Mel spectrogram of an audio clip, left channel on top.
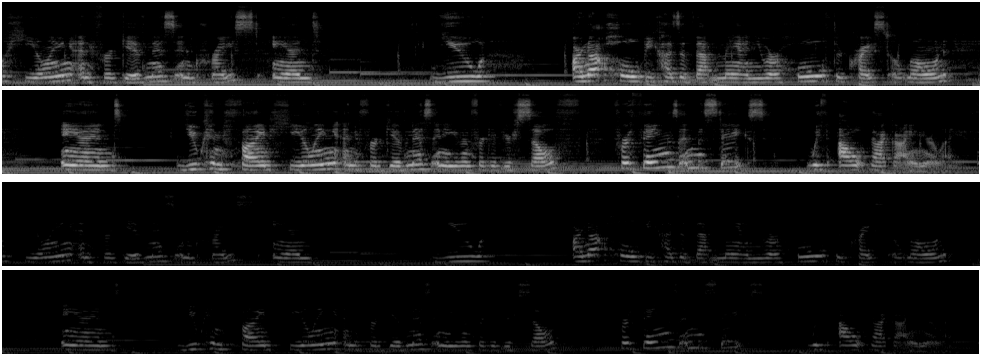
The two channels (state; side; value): quieter; right; 22.1 dB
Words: healing and forgiveness in Christ, and you are not whole because of that man. You are whole through Christ alone, and you can find healing and forgiveness and even forgive yourself for things and mistakes without that guy in your life,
